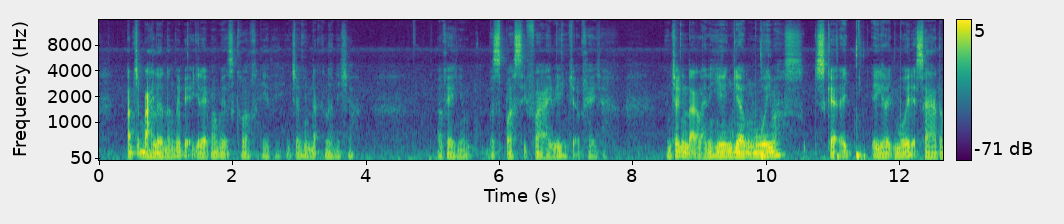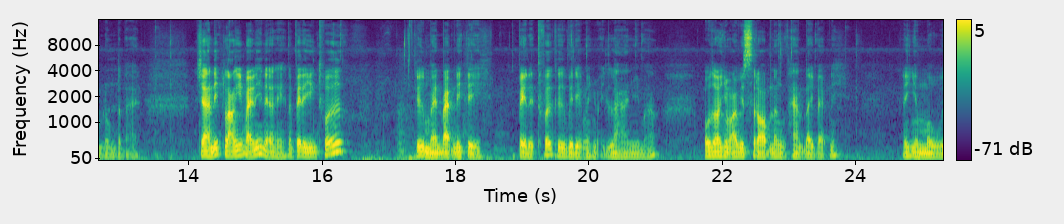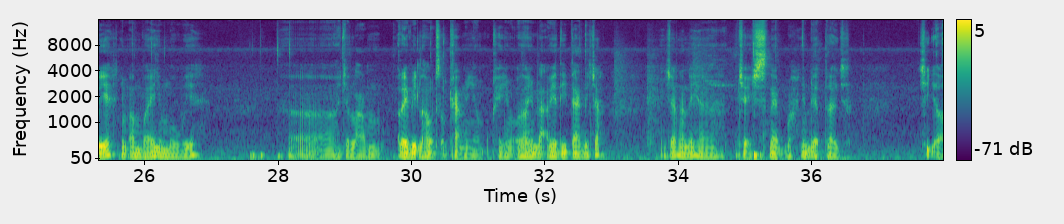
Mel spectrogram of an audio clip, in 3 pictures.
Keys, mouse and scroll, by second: 9.8 Return, 11.0 typing, 11.3 Return, 12.9-13.4 scroll up 3, 13.4 middle click, 14.1-14.5 scroll down 1, 14.5 middle click, 17.3 Escape, 17.5 Escape, 18.2 middle click, 18.8-19.2 typing, 22.6-23.3 typing, 23.8 middle click, 24.7 typing, 25.8-27.5 typing, 26.4-26.7 scroll up 1, 28.4 scroll up 1, 28.7 typing, 29.9 scroll down 1, 30.2 middle click, 32.9 scroll up 2, 35.0-35.8 typing.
